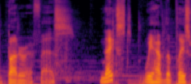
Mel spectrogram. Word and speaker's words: BTRFS: You want to pick a race disc, and under it, pick BTRFS, which is pronounced as butterfs.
